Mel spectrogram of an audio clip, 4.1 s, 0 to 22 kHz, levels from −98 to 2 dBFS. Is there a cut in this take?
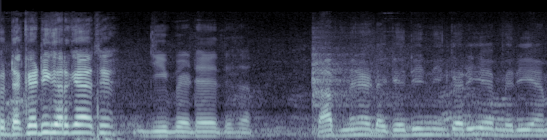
yes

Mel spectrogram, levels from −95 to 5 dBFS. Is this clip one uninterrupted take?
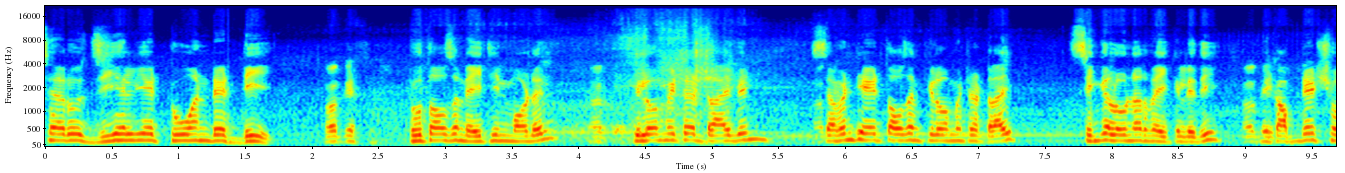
yes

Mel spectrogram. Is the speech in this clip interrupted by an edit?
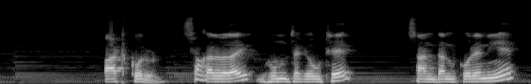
no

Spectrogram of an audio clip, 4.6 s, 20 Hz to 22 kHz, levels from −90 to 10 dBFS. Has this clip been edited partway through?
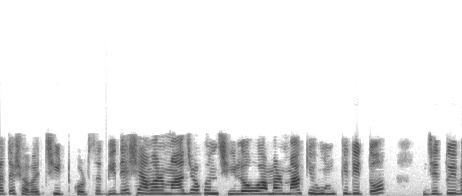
yes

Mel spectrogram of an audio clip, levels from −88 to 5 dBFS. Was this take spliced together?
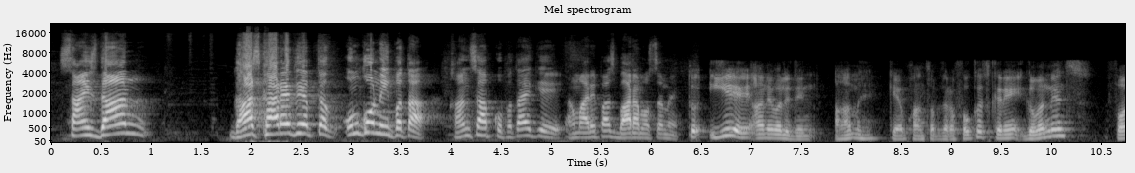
yes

